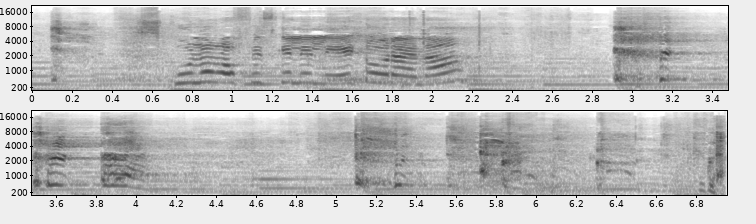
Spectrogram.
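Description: Several short, harsh acted coughs from an adult over loud background music with singing; an acted cough.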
